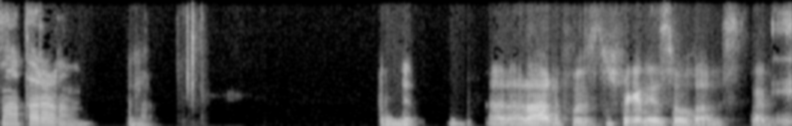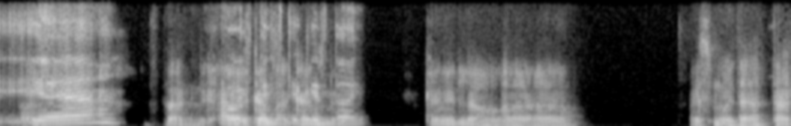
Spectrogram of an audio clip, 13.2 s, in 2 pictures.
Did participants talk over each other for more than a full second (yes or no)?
yes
